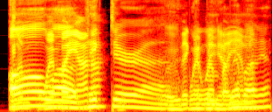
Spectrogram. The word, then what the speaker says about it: Victor Wembanyama: Victor Wembanyama.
